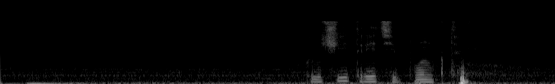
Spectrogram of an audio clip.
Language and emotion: Russian, neutral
